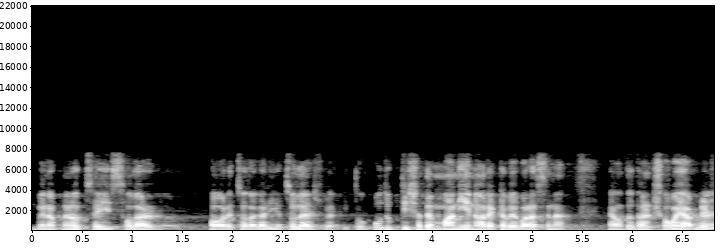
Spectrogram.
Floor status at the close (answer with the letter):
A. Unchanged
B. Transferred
B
